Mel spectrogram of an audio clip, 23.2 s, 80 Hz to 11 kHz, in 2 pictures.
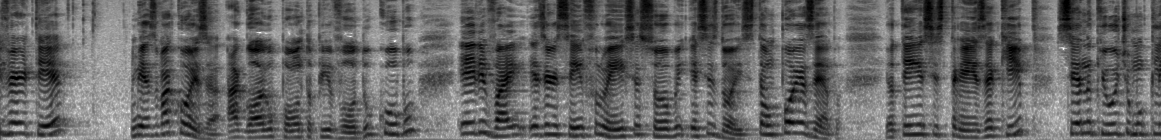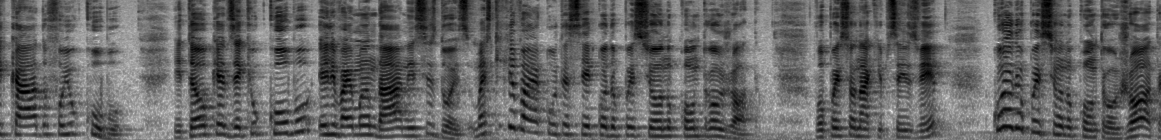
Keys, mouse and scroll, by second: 0.2 shift+right click, 20.4 ctrl+j.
